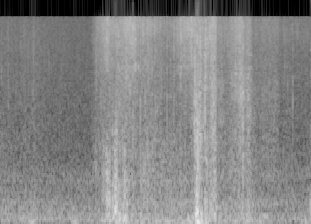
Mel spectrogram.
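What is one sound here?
A bow string snaps as an arrow is released.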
